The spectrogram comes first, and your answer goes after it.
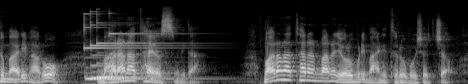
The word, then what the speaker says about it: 마라나타: 하니까 주님께서 오셨다라고 말하는 그 마란아타도 사실은 그럴 수 있겠다, 틀린 건 아니겠다라는 생각은 들지만 성경을 두루 읽어보면 전자보다는 후자가, 그러니까 마란아타보다는 재림의 소망을 담은 마라나타, 주여, 우리 주여 오시옵소서라고 읽는 것이 훨씬 더 타당해 보입니다.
